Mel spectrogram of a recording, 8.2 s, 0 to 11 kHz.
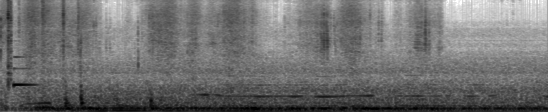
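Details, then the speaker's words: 2025 Hyundai Avante CN7, 6,000 km, worse in cold winter: drawn, wavering squeak repeating while reversing with brake held and steering turned, over low engine and road rumble; source unknown. "보통 후면 주차를 할 때 브레이크를 밟은 상태에서 핸들을 돌리고 후진을 하잖아요. 근데 그럴 때마다 끼익 하는 소음이 나요."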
